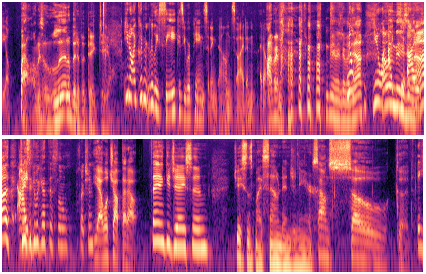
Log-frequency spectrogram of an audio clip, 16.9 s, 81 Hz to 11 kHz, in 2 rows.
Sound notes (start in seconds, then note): 5.5 nervous chuckling; 8.1 murmuring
